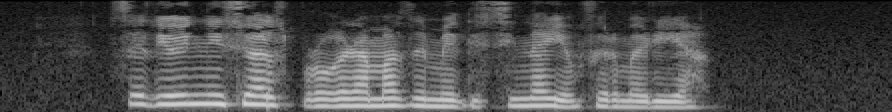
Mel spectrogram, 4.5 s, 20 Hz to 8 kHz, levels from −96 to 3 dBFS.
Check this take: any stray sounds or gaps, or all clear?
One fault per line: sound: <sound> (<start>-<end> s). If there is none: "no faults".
no faults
